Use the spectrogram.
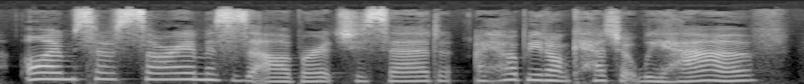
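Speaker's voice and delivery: high, loud mock sweetness; sweetly insincere sorry; fake apology.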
